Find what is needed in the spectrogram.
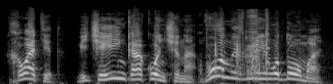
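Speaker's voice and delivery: high, loud angry outburst; barked. A narrator's reading. Father throws the musicians out, barking furiously. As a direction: bellow them out of the house. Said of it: "рявкнул он".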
